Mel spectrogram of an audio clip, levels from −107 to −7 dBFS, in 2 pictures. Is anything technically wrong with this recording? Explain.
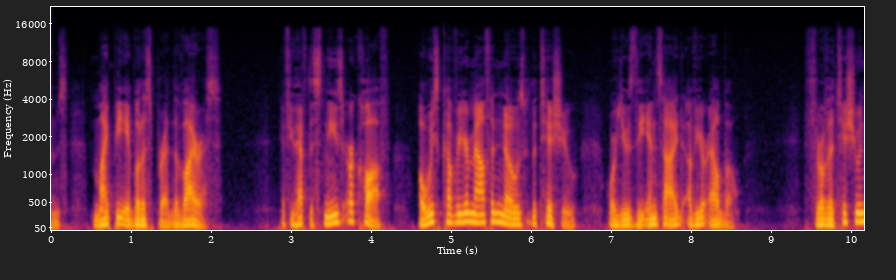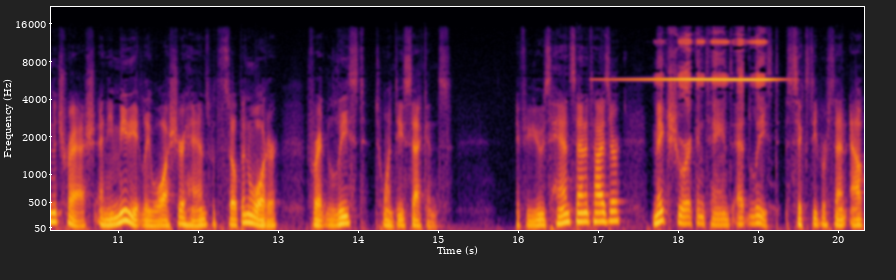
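Yes. From 16.89 to 19.52 s, after "you use hand", loudspeaker feedback squeal: the microphone re-amplifies its own loudspeaker at 5.8 kHz, swelling over about a second to roughly 5 dB above the speech. That growth separates it from a steady electrical whine.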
